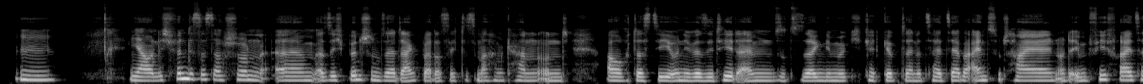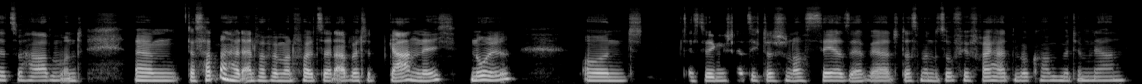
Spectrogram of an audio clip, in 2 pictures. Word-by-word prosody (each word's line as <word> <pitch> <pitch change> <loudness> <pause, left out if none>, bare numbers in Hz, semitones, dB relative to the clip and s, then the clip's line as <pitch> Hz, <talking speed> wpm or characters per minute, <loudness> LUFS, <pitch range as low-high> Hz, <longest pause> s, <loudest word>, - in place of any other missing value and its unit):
Mhm. 210 -3 +1 0.7
Ja, 185 -2 +3
und 180 - -1
ich 195 +1 -5
finde, 260 0 +8
das 245 - -4
ist 230 -1 -1
auch 205 - -1
schon 210 -2 -1
ähm, 185 +1 -1
also, 195 +2 0
ich 195 0 -5
bin 205 +1 +2
schon 195 -3 -2
sehr 180 -1 +2
dankbar, 160 +4 -1
dass 155 +2 -6
ich 170 +1 -6
das 195 - -12
machen 180 +1 -5
kann. 175 -1 -5
Und 170 0 -3 0.4
auch, 180 -1 +1
dass 175 -1 0
die 175 -2 +2
Universität 175 +2 +3
einem 175 +1 -1
sozusagen 175 0 0
die 175 - -1
Möglichkeit 175 +1 -4
gibt, 170 0 0
seine 170 -1 -2
Zeit 170 -2 -2
selber 180 -1 +2
einzuteilen 180 -3 0
und - - -3
eben 175 +1 -1
viel 220 +5 0
Freizeit 195 -1 0
zu 190 -1 -4
haben. 185 +1 -1
Und, 175 - -4 0.5
ähm, 180 -1 +3
das 175 +2 0
hat 200 - +4
man 245 -5 +8
halt 170 -2 +5
einfach, 175 +1 +1
wenn 175 -1 +2
man 165 0 0
Vollzeit 170 -1 +2
arbeitet, 175 -1 0
gar 160 +4 +6
nicht, 190 +6 0
0. 205 +6 +3 0.6
Und 175 -1 +1 0.5
deswegen 175 0 0
schätze 240 -1 -5
ich 180 - -9
das 170 -1 -2
schon 180 -3 -5
auch 170 +1 -1
sehr, 175 +1 +2
sehr 160 -1 -3
wert, 85 0 -3
dass 170 +1 -3
man 175 -2 -3
so 180 +1 -3
viel 180 -1 -5
Freiheiten 175 +1 -1
bekommt 185 +1 -4
mit 180 -1 -6
dem 180 - -4
Lernen. 185 +1 -5
180 Hz, 195 wpm, -23 LUFS, 175-190 Hz, 0.7 s, finde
